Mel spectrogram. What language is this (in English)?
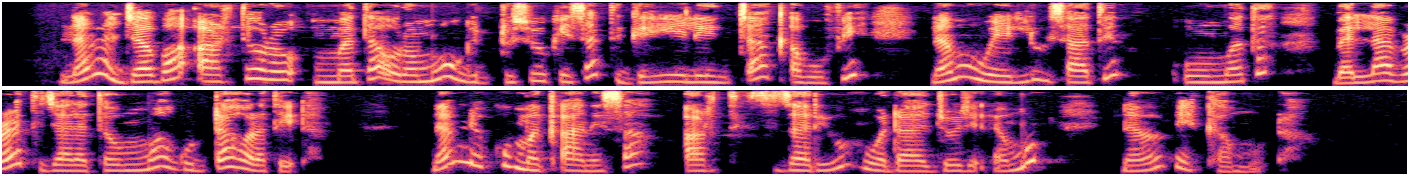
Oromo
